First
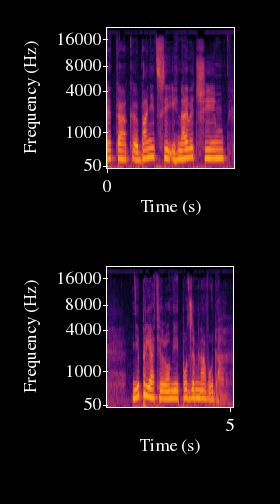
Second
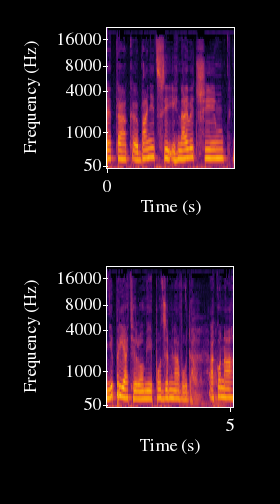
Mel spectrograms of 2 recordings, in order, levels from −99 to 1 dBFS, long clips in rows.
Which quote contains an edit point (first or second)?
second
